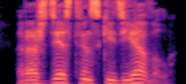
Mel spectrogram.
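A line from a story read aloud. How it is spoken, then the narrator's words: Growl. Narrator (Russian): прорычал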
